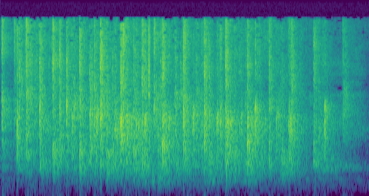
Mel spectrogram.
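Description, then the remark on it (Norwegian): A crowd applauds steadily, welcoming a panel at a discussion on the Norwegian offshore wind industry, many hands clapping in a dense, fast patter that holds at an even level for a few seconds before trailing off. “Vi koster på oss en applaus.”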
